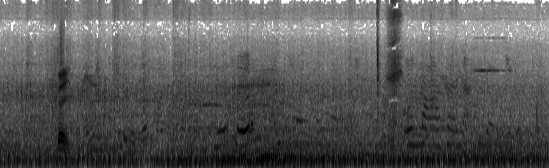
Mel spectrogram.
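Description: Steady street traffic, mostly motorbike engines running nearby, with a constant low rumble that swells slightly near the middle. Brief voices cut in now and then.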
